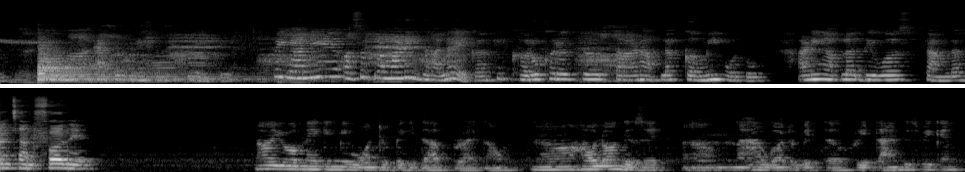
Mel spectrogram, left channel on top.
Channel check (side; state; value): both; different; correlation -0.01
